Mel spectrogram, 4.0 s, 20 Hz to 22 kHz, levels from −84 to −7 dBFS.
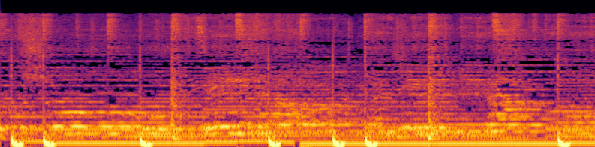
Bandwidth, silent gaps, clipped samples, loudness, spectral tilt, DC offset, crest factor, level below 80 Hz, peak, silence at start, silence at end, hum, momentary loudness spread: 16.5 kHz; none; under 0.1%; -13 LUFS; -6.5 dB/octave; under 0.1%; 12 dB; -18 dBFS; 0 dBFS; 0 s; 0 s; none; 4 LU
